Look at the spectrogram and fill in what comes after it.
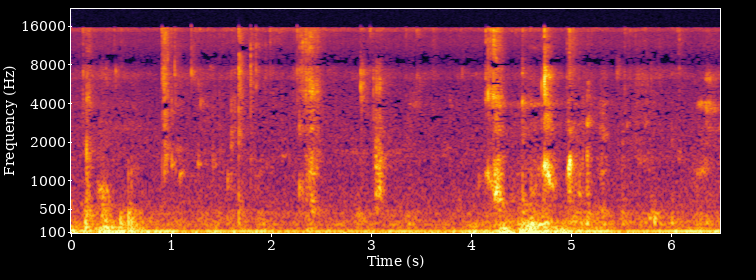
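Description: Faint close-up mouth sounds of a person biting and chewing pepperoni pizza, with a louder bite and chew about four seconds in.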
